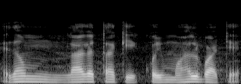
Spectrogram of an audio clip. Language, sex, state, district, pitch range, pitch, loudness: Bhojpuri, male, Uttar Pradesh, Deoria, 105-125 Hz, 115 Hz, -18 LUFS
